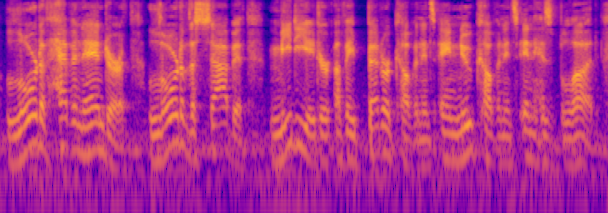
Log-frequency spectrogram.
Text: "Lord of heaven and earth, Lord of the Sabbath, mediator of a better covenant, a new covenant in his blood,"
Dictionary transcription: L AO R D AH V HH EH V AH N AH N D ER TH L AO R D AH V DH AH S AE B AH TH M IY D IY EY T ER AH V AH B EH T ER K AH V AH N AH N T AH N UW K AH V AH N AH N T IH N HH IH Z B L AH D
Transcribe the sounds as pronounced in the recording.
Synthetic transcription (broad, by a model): L AO R D AH V HH EH V AH N AH N D ER TH L AO R D AH V DH AH S AE B AH TH M IY D IY EY T ER AH V AH B EH T ER K AH V AH N AH N T AH N UW K AH V AH N AH N T IH N IH Z B L AH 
